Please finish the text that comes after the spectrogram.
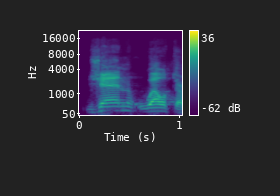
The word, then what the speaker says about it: Jen Welter: I got Cris Carter, but more importantly, definitely more importantly today, I have Jen Welter. Am I pronouncing that correctly? You got it.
